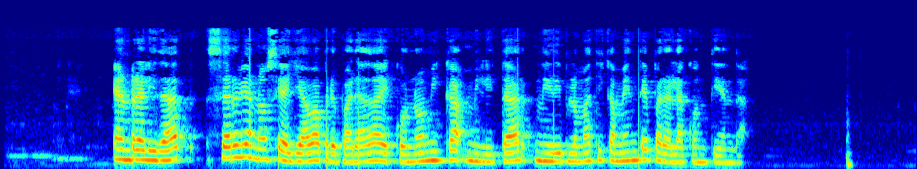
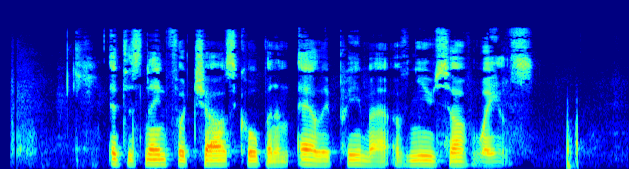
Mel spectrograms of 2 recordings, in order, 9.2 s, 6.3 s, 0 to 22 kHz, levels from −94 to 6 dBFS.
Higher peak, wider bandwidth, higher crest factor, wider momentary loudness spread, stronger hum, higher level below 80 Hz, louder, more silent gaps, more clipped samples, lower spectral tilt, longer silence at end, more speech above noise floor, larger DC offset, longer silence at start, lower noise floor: about the same, -6 dBFS vs -8 dBFS; about the same, 11 kHz vs 11.5 kHz; about the same, 18 dB vs 18 dB; second, 15 LU vs 19 LU; neither; about the same, -62 dBFS vs -64 dBFS; first, -22 LUFS vs -26 LUFS; neither; neither; first, -6.5 dB/octave vs -4.5 dB/octave; about the same, 0.65 s vs 0.6 s; first, 53 dB vs 43 dB; neither; first, 1.15 s vs 0.75 s; first, -75 dBFS vs -68 dBFS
